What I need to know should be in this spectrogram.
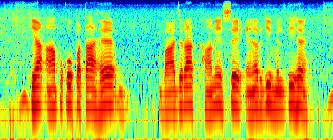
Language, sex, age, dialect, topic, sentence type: Hindi, male, 18-24, Kanauji Braj Bhasha, agriculture, statement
